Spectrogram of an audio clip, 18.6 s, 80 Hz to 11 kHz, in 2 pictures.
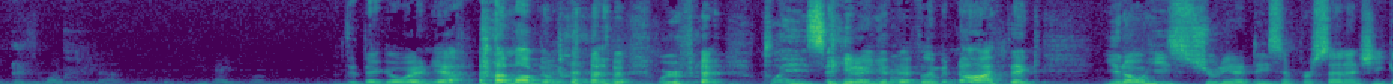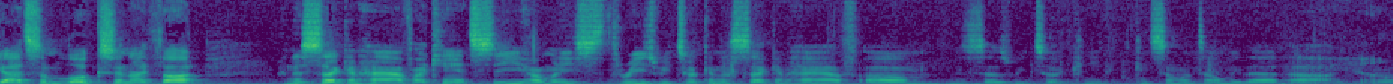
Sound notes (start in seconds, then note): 3.2 laughter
